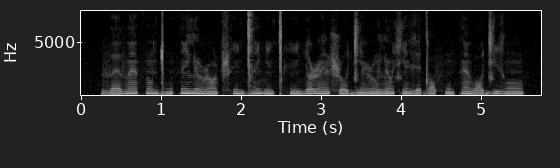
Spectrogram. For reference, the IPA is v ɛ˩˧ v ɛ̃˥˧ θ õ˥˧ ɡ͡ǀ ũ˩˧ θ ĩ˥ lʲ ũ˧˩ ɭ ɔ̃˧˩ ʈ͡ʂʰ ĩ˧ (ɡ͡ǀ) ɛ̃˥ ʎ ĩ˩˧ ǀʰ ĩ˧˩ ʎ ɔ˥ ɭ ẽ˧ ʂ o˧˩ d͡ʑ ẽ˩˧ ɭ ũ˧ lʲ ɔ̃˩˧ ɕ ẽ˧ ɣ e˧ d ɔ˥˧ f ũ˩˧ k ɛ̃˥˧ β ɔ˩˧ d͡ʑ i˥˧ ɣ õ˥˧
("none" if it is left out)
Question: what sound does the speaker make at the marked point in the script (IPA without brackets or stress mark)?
ɡ͡ǀ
